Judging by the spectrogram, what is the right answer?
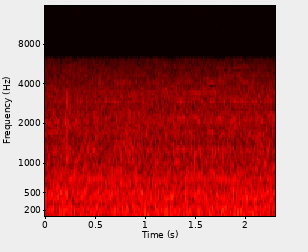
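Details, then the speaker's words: Used Toyota Avanza, engine still cold, AC switched on at about 1,000 rpm, idle should rise under AC load; steady, even low hum with no misses, knocks or hunting; normal idle with AC on. "Hal itu terjadi karena adanya beban pada mesin. Jadi, RPM seharusnya lebih tinggi daripada saat AC mati, dan periksa apakah AC masih mengeluarkan udara"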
